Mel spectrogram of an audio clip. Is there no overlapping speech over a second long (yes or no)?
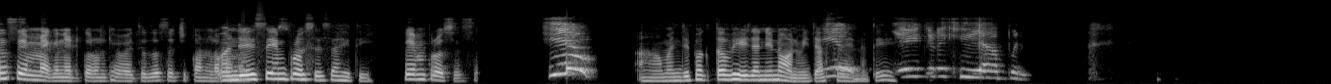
no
